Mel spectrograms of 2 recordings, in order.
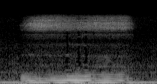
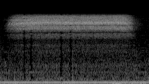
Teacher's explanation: Z, there is vibration. This is called voicing. But when I say S, there is no vibration. That means it is voiceless sound.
